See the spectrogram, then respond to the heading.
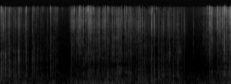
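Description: Long nails scratch the sides of a small, hard, metal-frame clutch bag covered in glued stone and shell chips, standing open and hollow. A dense, gritty rasping runs almost continuously, with a hollow low body and bright crackle, pausing briefly twice before picking up again.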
